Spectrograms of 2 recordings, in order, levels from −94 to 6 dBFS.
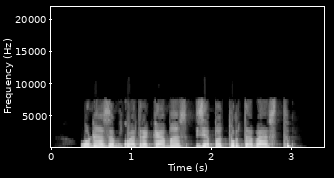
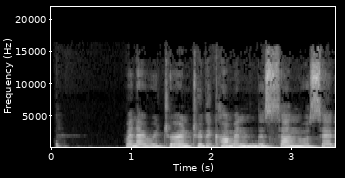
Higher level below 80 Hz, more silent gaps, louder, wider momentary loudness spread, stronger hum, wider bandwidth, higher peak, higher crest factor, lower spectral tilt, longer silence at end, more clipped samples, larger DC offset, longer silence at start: first, -54 dBFS vs -60 dBFS; neither; first, -15 LUFS vs -18 LUFS; about the same, 8 LU vs 6 LU; neither; second, 8 kHz vs 16.5 kHz; first, 0 dBFS vs -4 dBFS; about the same, 16 dB vs 14 dB; first, -6 dB/octave vs -4.5 dB/octave; first, 0.45 s vs 0 s; neither; neither; first, 0.35 s vs 0.05 s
